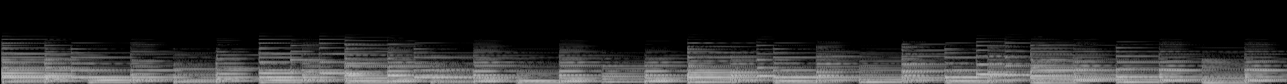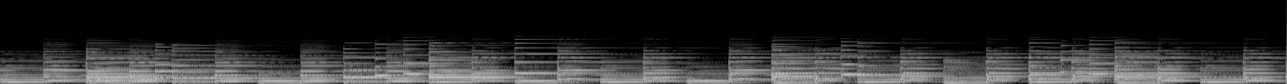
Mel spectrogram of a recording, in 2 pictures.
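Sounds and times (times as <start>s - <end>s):
piano: 0.0s - 25.7s.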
